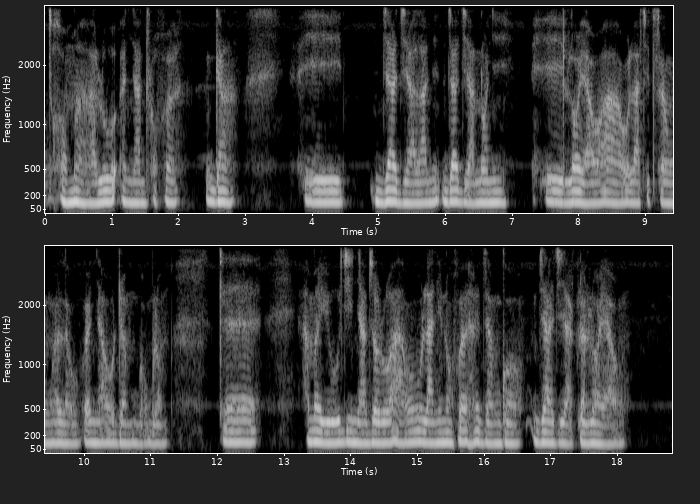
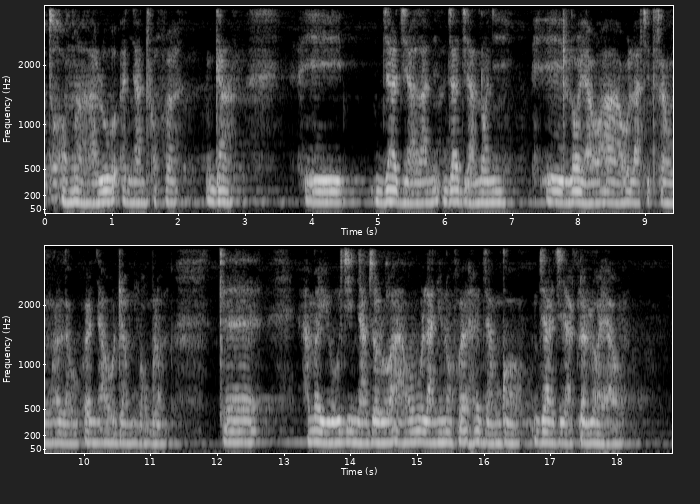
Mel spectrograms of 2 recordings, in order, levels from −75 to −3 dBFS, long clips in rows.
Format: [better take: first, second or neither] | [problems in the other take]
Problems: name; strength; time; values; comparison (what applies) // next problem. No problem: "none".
first | room echo; dies away in 1.4 s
